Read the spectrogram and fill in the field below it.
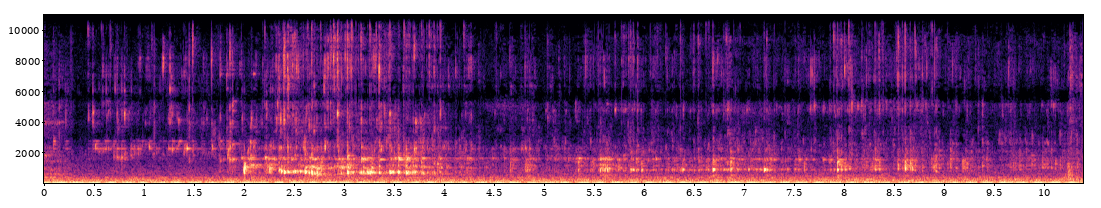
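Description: Milk being poured from a container into a pot on the stove for homemade Assyrian-style yogurt, a steady close liquid splash and trickle with no talking.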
